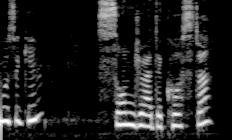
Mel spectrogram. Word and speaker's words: Sondra: your name was again sondra de costa is that sandra no it's spelt with an o so that's s-o-n-d-r-a and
